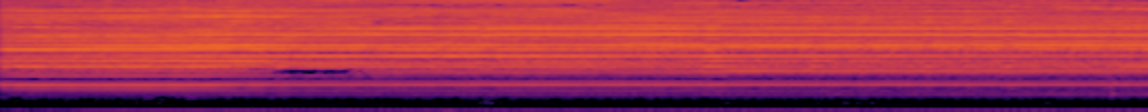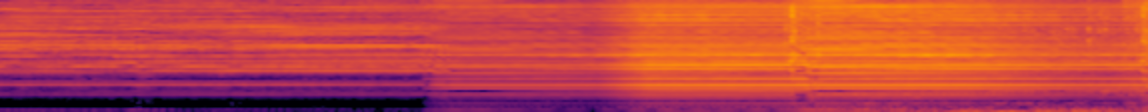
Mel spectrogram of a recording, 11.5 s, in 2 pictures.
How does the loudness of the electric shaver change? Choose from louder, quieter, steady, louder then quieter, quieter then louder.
louder.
